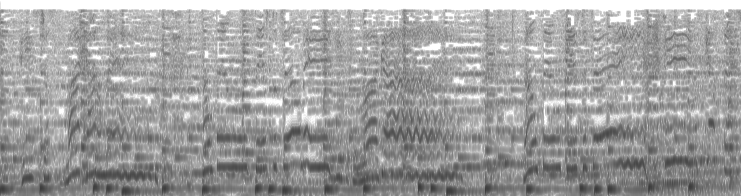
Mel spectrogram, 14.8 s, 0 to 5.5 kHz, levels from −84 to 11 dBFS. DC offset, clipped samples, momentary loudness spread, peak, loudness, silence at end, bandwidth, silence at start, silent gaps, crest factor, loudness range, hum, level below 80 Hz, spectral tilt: 0.4%; under 0.1%; 5 LU; -4 dBFS; -20 LUFS; 0 s; 5 kHz; 0 s; none; 14 dB; 1 LU; none; -30 dBFS; -8.5 dB/octave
